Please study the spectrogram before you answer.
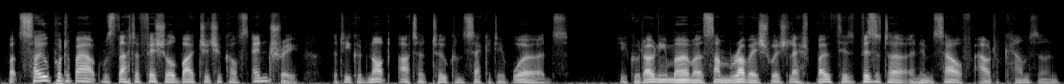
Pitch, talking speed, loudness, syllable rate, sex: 105 Hz, 185 wpm, -20 LUFS, 5.7 syllables/s, male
